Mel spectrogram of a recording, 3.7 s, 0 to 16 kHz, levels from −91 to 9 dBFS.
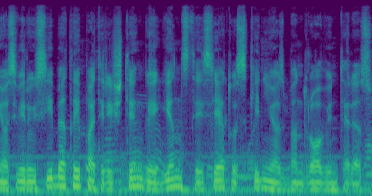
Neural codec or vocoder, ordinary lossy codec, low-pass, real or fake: none; AAC, 96 kbps; 14.4 kHz; real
